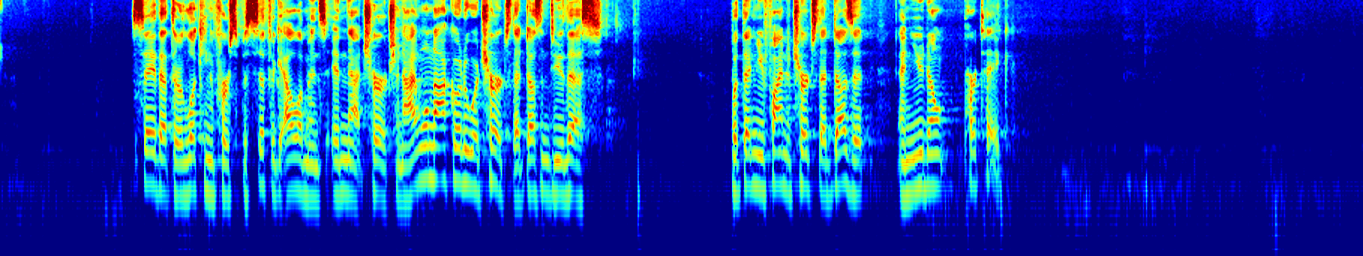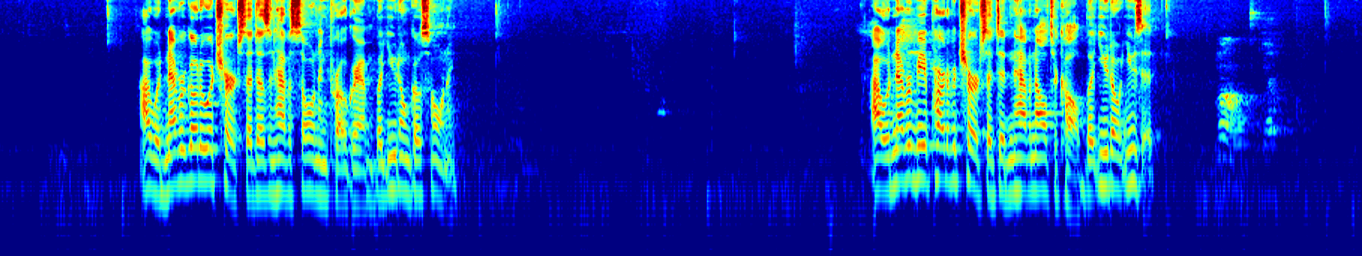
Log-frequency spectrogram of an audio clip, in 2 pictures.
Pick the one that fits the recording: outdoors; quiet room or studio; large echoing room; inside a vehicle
large echoing room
